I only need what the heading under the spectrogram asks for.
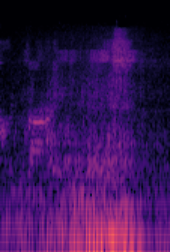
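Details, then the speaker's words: Twin-tub washing machine spin dryer, after rewiring the capacitor and timer, previously spinning slowly: low steady hum builds and holds as the drum spins fast with no scraping or knocking; normal spin. "kita coba daya putar dia Nah itu kan kencang sekali"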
